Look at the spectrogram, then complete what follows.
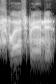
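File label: "splash bandit", English, USA; DCS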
